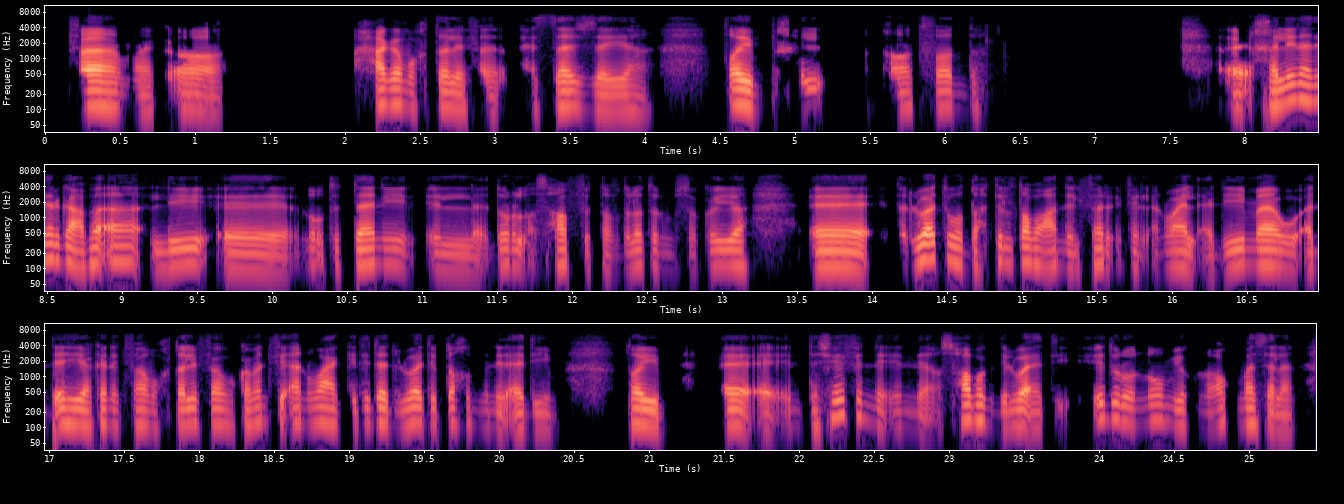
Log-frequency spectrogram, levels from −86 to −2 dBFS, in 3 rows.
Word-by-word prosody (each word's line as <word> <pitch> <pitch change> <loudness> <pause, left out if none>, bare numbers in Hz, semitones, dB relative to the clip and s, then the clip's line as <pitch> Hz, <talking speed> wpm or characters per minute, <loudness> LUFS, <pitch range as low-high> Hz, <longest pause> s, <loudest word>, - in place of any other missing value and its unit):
فاهمك 115 -5 +7
آه. 105 -4 +2 0.9
حاجة 130 0 +5
مختلفة 110 -2 -2
ما - - -5
تحسهاش 120 0 0
زيها، 100 -3 -3 0.5
طيّب 125 -5 +6
خل - - -6 0.5
آه 110 - +1
اتفضل. 115 -1 -5 1.8
خلينا 150 +7 +3
نرجع 150 -2 +4
بقى 140 +1 +2
ل 120 +3 -2
آآ 100 -4 0
نقطة - - -7
تاني 125 -2 +1
ال 95 -3 -7
دور 125 0 -3
الأصحاب 120 0 -2
في - - -23
التفضيلات 105 +6 -7
الموسيقية. 115 +3 -3 0.4
آآ 115 -1 +6
أنت 115 - -11
دلوقتي 155 +2 +6
وضّحت 135 +1 -3
لي 135 - -7
طبعًا 125 -4 +2
الفرق 115 +3 -5
في 110 - -9
الأنواع 115 +1 -1
القديمة، 115 +5 +2
وقد 105 -1 -3
إيه - - +5
هي 120 -2 +1
كانت 115 -1 -4
فيها 115 - -2
مختلفة، 115 +3 -1
وكمان 115 +3 -4
في 125 - -2
أنواع 125 0 +2
جديدة 125 +2 0
دلوقتي 120 +3 -1
بتاخد 120 -3 -6
من 105 -1 -15
القديم. 100 -1 -3 0.5
طيّب 115 -5 +3 0.4
آآ - - +2
أنت 110 -1 -14
شايف 170 +9 -3
إن 145 -7 -12
إن 105 -2 -9
أصحابك 145 0 +1
دلوقتي 105 -1 +1 0.2
قدروا 150 -4 -1
إنّهم 135 +1 -6
يقنعوك 110 +1 -6
مثلًا 105 -8 -2
115 Hz, 140 wpm, -27 LUFS, 105-125 Hz, 1.8 s, فاهمك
